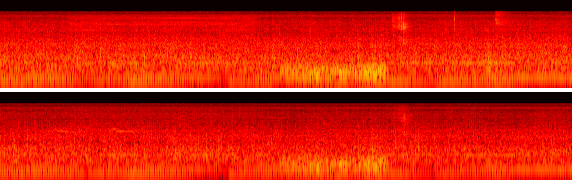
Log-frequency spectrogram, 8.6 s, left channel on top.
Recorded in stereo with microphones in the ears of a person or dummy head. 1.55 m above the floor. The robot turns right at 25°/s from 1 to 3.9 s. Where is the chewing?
50° left (ahead or behind), 3.5 m.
